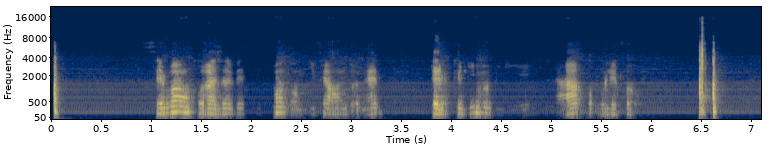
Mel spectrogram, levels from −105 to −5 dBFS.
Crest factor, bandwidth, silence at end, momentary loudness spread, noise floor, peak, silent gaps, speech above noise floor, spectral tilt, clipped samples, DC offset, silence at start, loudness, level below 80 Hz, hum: 30 dB; 14.5 kHz; 0.45 s; 17 LU; -70 dBFS; -2 dBFS; none; 39 dB; -5 dB/octave; under 0.1%; under 0.1%; 0.05 s; -31 LUFS; -68 dBFS; none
